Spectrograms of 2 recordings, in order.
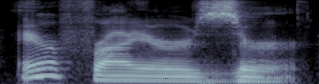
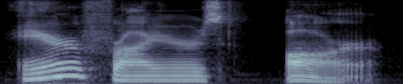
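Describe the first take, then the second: First: The word 'are' shrinks to a short 'er'. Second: The word 'are' is said with its full vowel.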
